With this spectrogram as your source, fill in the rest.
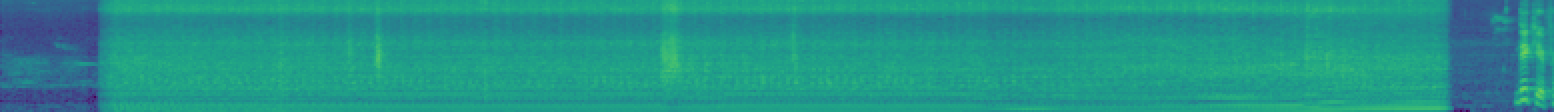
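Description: A car engine idles steadily nearby, revving up slightly near the end.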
